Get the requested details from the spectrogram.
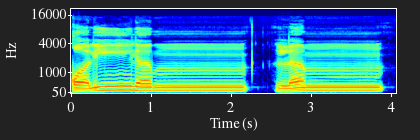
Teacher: تنوین کے بعد میم ہے اور میم حروف یرملون میں سے ہے، یہاں پر ادغام مع الغنہ کریں گے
